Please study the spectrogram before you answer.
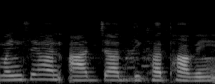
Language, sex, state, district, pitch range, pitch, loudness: Chhattisgarhi, female, Chhattisgarh, Raigarh, 190-210 Hz, 195 Hz, -33 LUFS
